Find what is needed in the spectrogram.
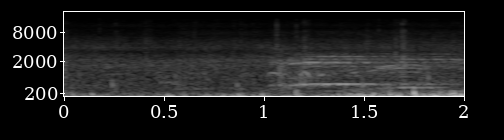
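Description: Low, irregular rumble of wind and handling on a phone microphone. About a second in, a steady held tone with overtones starts and lasts about a second.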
